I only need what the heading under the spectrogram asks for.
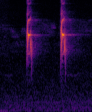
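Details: An aggravated American robin gives two sharp, high, explosive alarm call notes about two-thirds of a second apart, over a quiet background.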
